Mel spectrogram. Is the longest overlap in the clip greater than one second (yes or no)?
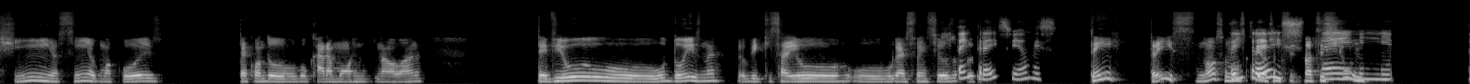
yes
